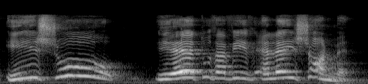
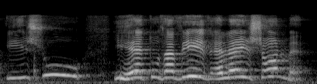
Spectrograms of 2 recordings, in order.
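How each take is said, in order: First: Loud, high, slow pleading cry; crying out louder. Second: High, loud pleading shout; loud cry for mercy. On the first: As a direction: drag out each word, begging to be heard. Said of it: "πολλό μάλλον έκραζε". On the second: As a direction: shout it so he must stop. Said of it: "φώναζε δυνατά". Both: Retold or imitated.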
